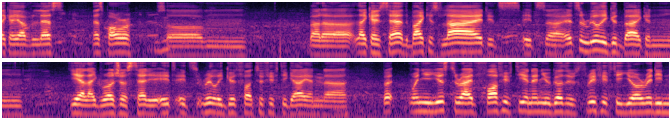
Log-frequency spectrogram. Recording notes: St.Louis 2012 Post-race Interviews.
